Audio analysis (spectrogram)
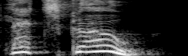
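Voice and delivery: put-on high, eager little girl's cheer; excitedly. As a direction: sing out ready to go. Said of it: "she said excitedly".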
